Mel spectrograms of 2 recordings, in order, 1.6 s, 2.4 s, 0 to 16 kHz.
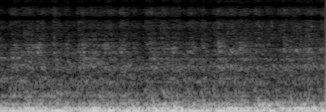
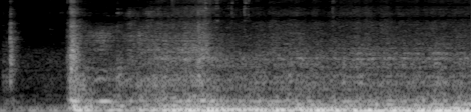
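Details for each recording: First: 1967 Mustang Fastback 428 Cobra Jet V8, cammed, warm after a 1-1.5 hour cruise: deep heavy idle with slight uneven lope; idle possibly set a hair high, lope would be clearer about 100 rpm lower. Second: 1967 Mustang Fastback 428 Cobra Jet V8 with electric exhaust cutouts, no headers, in neutral with no throttle: short crank, catches at once and settles into a deep steady idle; healthy start.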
